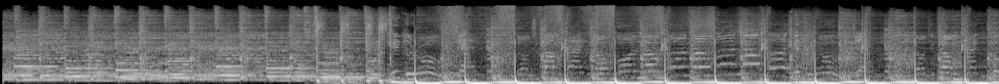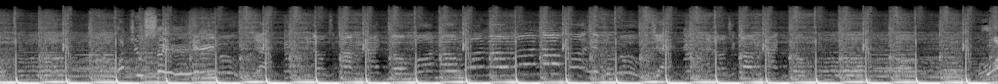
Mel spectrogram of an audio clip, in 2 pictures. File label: house hit, ringtones, electronic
